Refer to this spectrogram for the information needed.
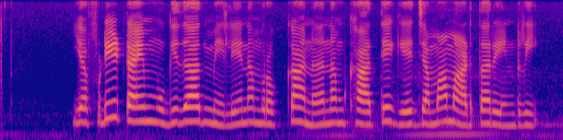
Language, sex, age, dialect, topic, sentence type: Kannada, female, 25-30, Dharwad Kannada, banking, question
